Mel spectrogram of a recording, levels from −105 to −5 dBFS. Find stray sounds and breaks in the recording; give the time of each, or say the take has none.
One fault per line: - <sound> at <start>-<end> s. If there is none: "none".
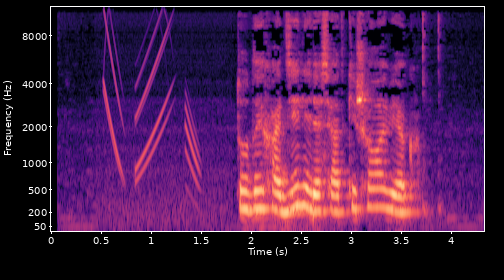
- chirp at 0.5-1.5 s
